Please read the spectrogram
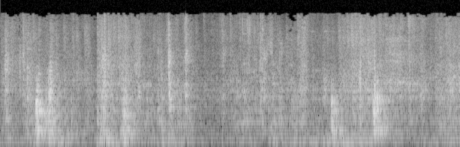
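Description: Several men giving short shouts and effort calls as they heave a heavy roaster up onto a truck, with scattered knocks of metal between the calls.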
